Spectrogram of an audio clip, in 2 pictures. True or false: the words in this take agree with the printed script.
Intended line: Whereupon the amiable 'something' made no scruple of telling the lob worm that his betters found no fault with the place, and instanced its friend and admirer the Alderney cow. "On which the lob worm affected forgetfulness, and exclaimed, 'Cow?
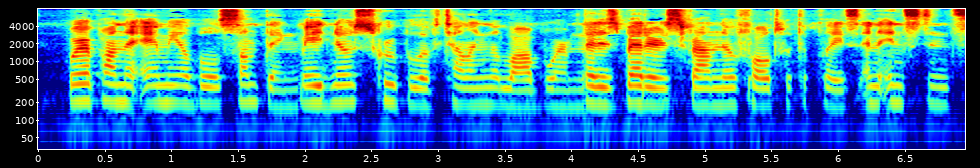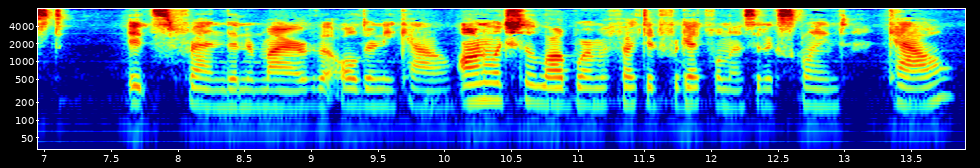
true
